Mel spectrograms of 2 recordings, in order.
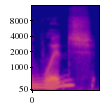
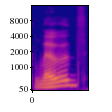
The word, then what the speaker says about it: Łódź: When we read it in English, it looks like Lodz. I also hear Lodz a lot. So I don't know that I would call myself an expert on that. But I've been told that in Polish, it's Łódź.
